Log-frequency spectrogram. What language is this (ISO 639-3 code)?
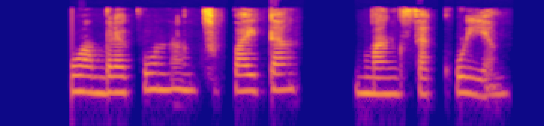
qur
